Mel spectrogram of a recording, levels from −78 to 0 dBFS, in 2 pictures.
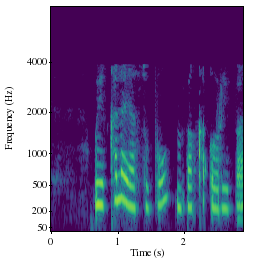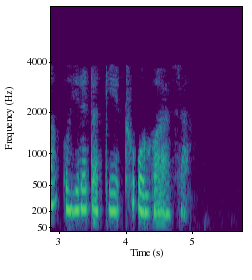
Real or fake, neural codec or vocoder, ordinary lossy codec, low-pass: fake; vocoder, 44.1 kHz, 128 mel bands every 256 samples, BigVGAN v2; AAC, 16 kbps; 7.2 kHz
